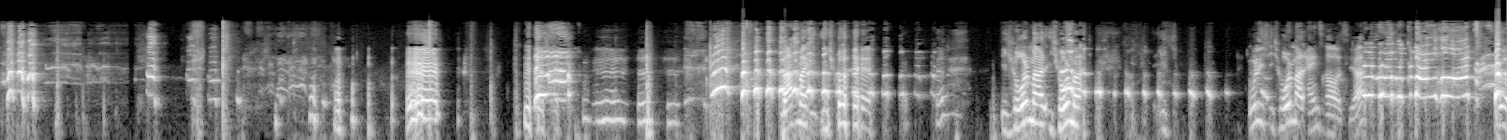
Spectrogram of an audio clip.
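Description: A woman laughs loudly over an online call.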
